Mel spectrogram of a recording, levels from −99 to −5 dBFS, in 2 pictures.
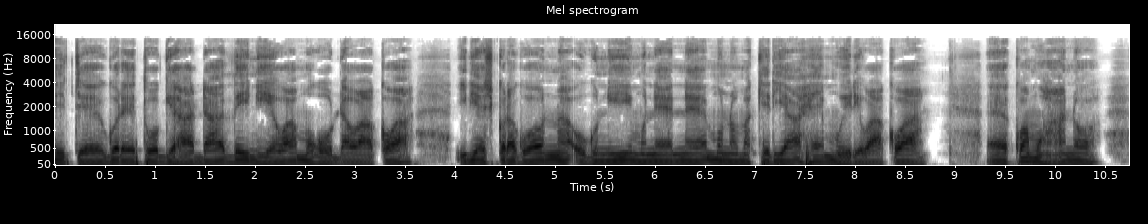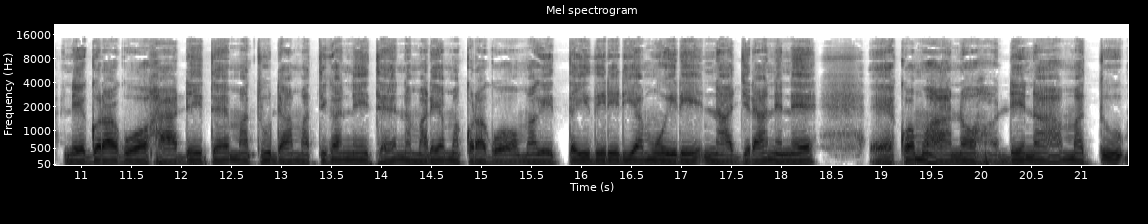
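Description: No technical faults occur at any point in the recording, so there is nothing to describe in time order.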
